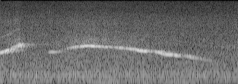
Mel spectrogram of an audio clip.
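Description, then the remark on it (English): A single catcall wolf whistle at a party: a quick rising chirp, then a long, smooth note that arcs up and glides back down, fairly soft and with no one talking. “As soon as Nox sees the two of them walking back in, they're going to whistle that cat call whistle.”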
